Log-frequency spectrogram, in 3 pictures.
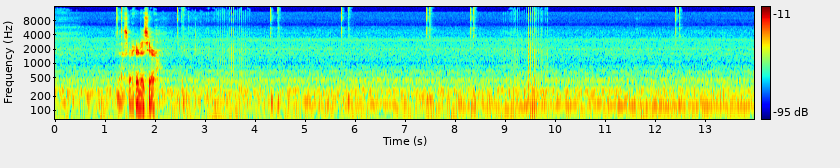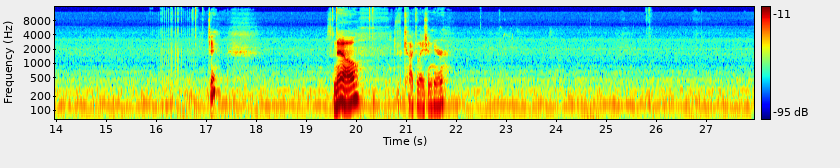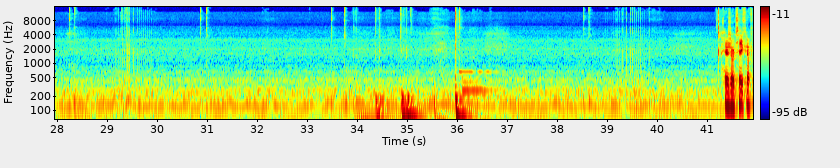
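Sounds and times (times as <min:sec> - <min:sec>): steady low hum: 0:00.0 - 0:41.9
computer mouse clicks: 0:02.4 - 0:04.6, 0:05.7 - 0:06.0, 0:07.4 - 0:07.6, 0:08.3 - 0:08.5, 0:09.2 - 0:09.8, 0:12.4 - 0:12.6, 0:16.2 - 0:17.0, 0:25.8 - 0:26.0, 0:28.2 - 0:28.4, 0:29.2 - 0:29.9, 0:30.8 - 0:31.1, 0:38.5 - 0:39.9.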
